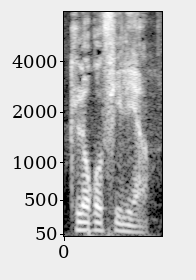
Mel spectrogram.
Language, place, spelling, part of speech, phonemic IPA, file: French, Paris, chlorophyllien, adjective, /klɔ.ʁɔ.fi.ljɛ̃/, Fr-chlorophyllien.oga
- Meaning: chlorophyllic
